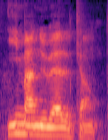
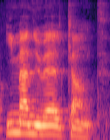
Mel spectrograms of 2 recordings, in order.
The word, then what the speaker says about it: Immanuel Kant: Immanuel Kant. Emmanuel? Ouais, ben c'est allemand. C'est Emmanuel allemand. Emmanuel ouais. Kant. Ouais. Dis-moi les voix. Emmanuel Kant.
